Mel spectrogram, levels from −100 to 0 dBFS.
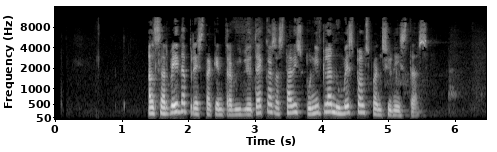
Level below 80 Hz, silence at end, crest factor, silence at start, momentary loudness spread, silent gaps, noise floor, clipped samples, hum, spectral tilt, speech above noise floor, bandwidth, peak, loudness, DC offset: -82 dBFS; 0.9 s; 20 dB; 1.4 s; 10 LU; none; -71 dBFS; under 0.1%; none; -4 dB/octave; 45 dB; 11.5 kHz; -6 dBFS; -26 LUFS; under 0.1%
